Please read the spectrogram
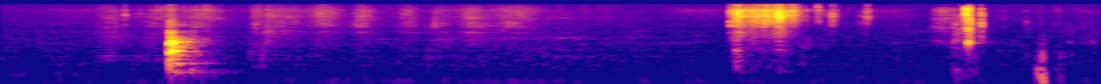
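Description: Plastic packaging being handled: a sharp knock about a second in, as of something set down on the table, then short bursts of crinkling plastic wrap near the end.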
